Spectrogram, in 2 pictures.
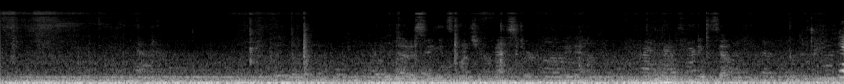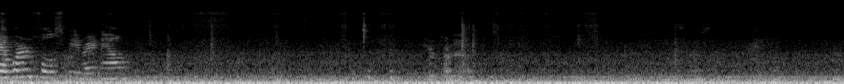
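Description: Steady low rumble with a constant hum inside the moving aerial tram cabin. Brief voices come in about eight seconds in.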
